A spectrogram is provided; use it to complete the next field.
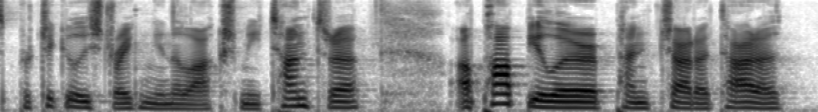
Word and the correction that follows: Pancharatra: um, uh, Panchara, Pan- Pancharatra, thank you, I'm saying it wrong, Pan- Pancharatra text, which says that she single handedly undertakes the creation of the universe with only one billionth a part of herself.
